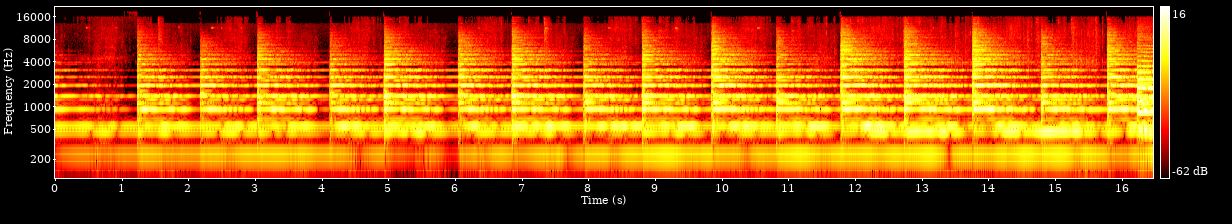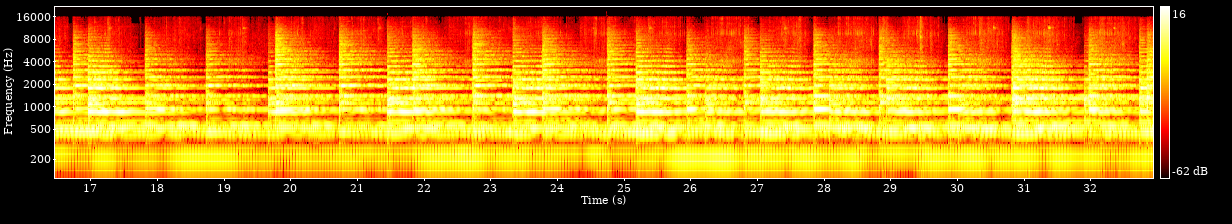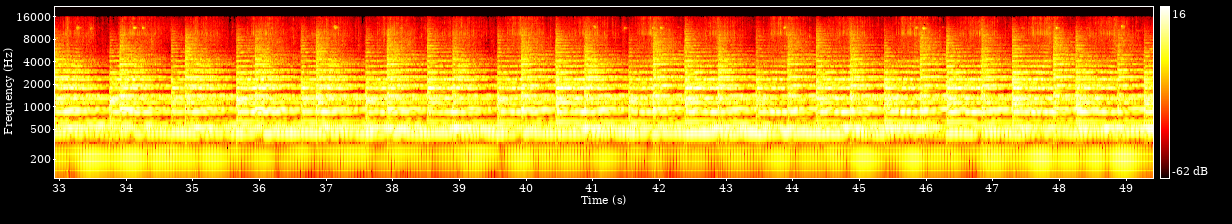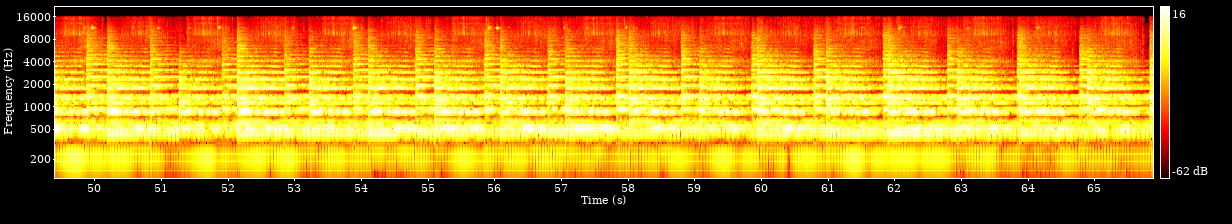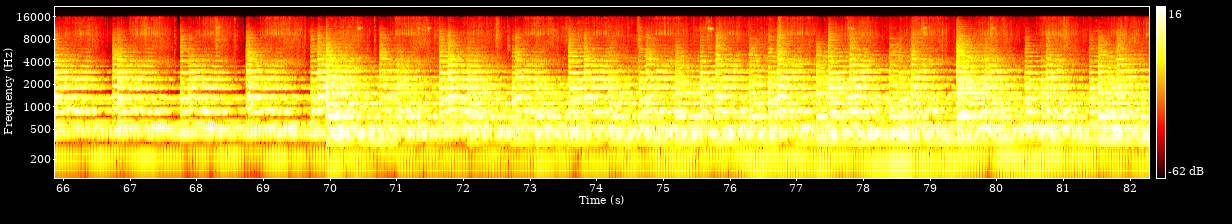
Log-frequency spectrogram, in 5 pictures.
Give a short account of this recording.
La Ferté Vidam (Eure-et-Loir), Église St-Nicolas, La volée Tutti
